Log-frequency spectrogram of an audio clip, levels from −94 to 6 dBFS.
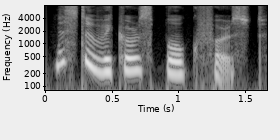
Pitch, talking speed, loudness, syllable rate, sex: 250 Hz, 145 wpm, -16 LUFS, 4.1 syllables/s, female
